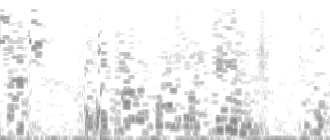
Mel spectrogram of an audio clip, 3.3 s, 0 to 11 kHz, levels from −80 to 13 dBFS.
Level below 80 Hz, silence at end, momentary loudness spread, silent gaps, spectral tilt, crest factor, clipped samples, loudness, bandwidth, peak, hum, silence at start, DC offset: -70 dBFS; 0 s; 13 LU; none; -3.5 dB/octave; 18 dB; under 0.1%; -44 LUFS; 9.4 kHz; -28 dBFS; none; 0 s; under 0.1%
